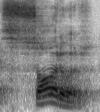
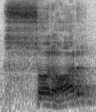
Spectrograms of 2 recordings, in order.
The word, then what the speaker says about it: soror: É soror, e você pode pronunciar soror ou sor.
